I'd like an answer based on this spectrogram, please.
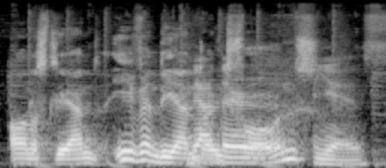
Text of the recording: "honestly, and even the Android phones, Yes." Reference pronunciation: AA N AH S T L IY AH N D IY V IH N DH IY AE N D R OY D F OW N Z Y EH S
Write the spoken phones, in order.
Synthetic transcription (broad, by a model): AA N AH S T L IY AH N D IY V IH N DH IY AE N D AH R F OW N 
